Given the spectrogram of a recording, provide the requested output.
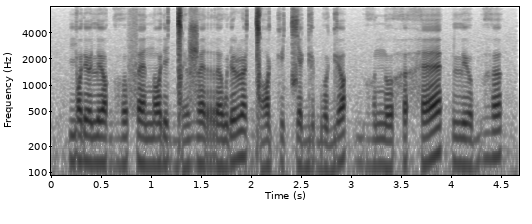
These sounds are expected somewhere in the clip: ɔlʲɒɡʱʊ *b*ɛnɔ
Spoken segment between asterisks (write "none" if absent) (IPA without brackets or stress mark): f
